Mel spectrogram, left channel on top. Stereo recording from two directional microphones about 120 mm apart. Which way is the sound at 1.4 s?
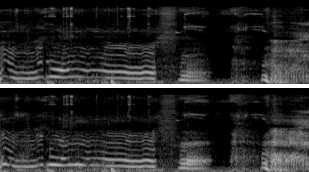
10° left (ahead or behind).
